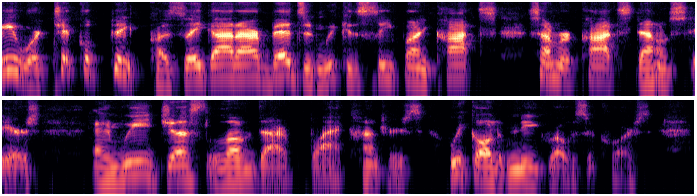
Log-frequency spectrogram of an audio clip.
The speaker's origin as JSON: {"language": "English", "town": "Mount Jewett", "region": "Pennsylvania", "country": "United States", "tie": "born or raised there", "said": "I grew up in Mount Jewett"}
